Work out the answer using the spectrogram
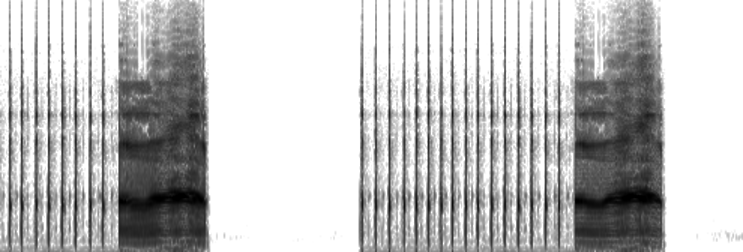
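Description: Deer call played twice. Each time, a quick run of sharp clicks, about seven a second, leads into one loud call about a second long.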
